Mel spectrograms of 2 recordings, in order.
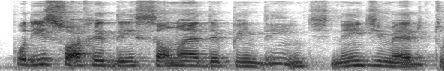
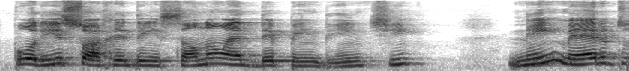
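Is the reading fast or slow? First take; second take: fast; slow. First: It is read at a normal, running pace. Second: It is read slowly with clear pauses.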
